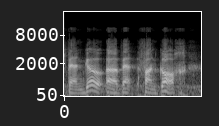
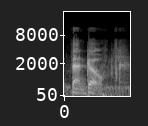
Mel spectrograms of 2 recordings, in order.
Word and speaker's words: Van Gogh: not know this, but Americans pronounce Van Gogh, Van Gogh. And my German friends are all scandalized by this, because they're like, that is not how you pronounce his name.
